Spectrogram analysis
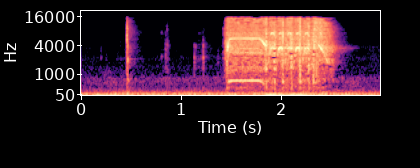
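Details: Click, then about a second of high-pitched rising and settling motor whine from a ConMed Hall 50 dual-trigger modular battery-powered surgical drill running briefly; surgical drill running.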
